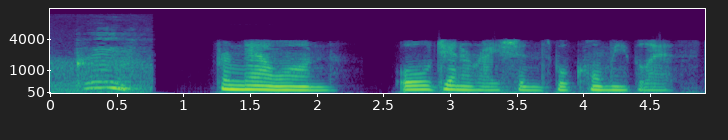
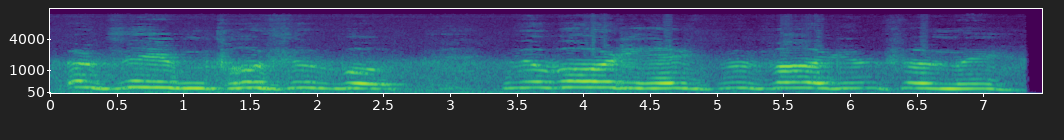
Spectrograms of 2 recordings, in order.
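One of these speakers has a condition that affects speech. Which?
The second: cerebral palsy; affects speech patterns, needs careful listening.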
